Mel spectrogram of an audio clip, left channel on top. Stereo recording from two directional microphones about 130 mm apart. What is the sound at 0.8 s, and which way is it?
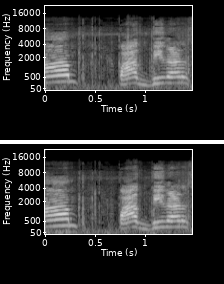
Speech, 50° right (ahead or behind).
